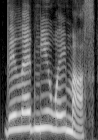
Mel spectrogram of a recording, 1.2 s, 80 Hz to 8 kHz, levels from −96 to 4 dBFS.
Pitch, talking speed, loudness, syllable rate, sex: 290 Hz, 245 wpm, -12 LUFS, 5.9 syllables/s, female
